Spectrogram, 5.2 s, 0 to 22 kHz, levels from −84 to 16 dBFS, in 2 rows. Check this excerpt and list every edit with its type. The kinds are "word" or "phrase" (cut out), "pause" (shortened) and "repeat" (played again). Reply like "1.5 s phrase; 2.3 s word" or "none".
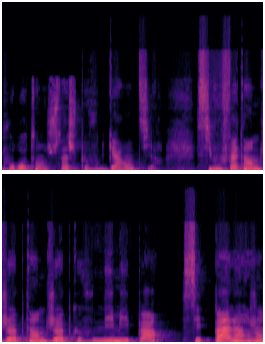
2.8 s repeat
